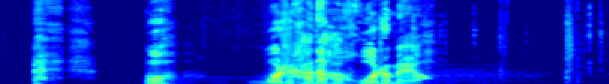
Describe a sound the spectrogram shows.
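A man speaks briefly and close by.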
